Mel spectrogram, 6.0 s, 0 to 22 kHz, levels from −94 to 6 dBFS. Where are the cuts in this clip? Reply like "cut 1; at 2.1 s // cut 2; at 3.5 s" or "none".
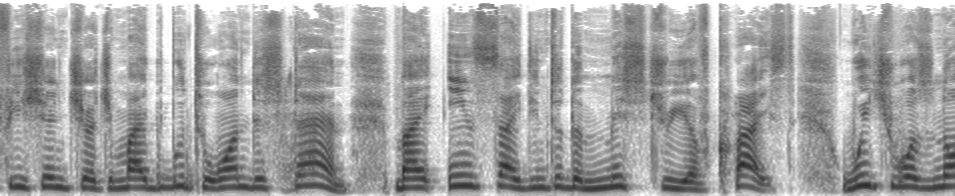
cut 1; at 1.0 s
